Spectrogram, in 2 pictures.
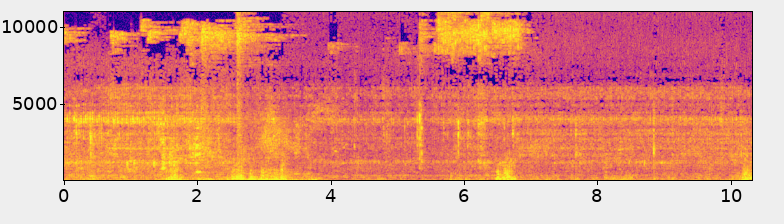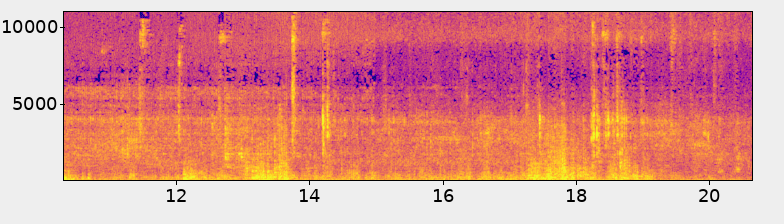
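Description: Bicycle rolling over brick paving, picked up by a bike-mounted action camera: a steady rolling rumble and rattle, with irregular low surges of wind buffeting the microphone.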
